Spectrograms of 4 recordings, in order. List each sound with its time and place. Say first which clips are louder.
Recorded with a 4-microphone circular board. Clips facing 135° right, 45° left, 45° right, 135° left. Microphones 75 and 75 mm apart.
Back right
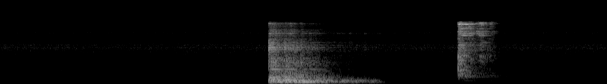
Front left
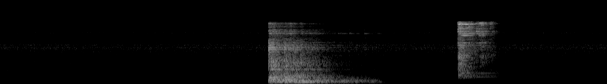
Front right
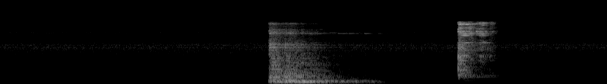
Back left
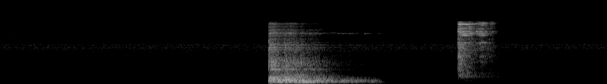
2.7 s a door slam: back right 1 dB, back left 7 dB; 135° left, 1.7 m
4.6 s breaking glass: back right 2 dB, front right 1 dB; 105° right, 1.5 m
